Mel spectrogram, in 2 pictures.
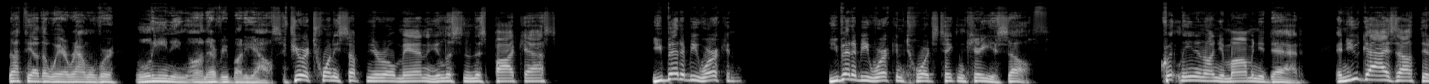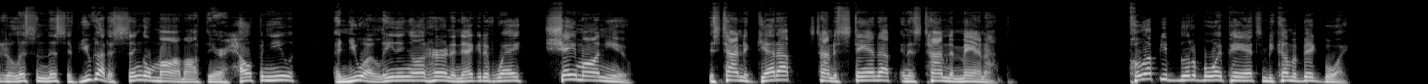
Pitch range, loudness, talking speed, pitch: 120-180 Hz, -17 LUFS, 220 wpm, 150 Hz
